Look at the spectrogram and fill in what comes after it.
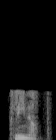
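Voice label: "clean up", English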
